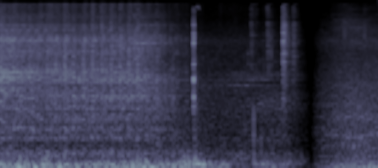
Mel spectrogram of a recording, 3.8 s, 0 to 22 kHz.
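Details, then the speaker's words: Pulsar 220 motorcycle after timing chain tensioner replacement for tik-tik noise; even, steady single-cylinder idle with no ticking or tapping; top end healthy and quiet. "आवाज सुनिए आप कोई आवाज नहीं ए रही कितनी कुछ आवाज नहीं ए रही भाई"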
